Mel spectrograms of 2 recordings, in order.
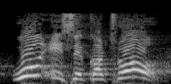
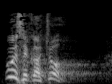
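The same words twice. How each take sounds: First: Loud slow call. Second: Said in the usual way. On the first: Shown as a demonstration.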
